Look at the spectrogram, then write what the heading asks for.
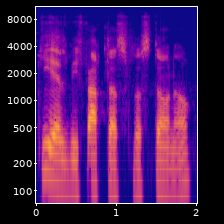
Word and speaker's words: Kiel vi fartas, Flostono: It's pronounced "Kiel vi fartas, Flostono," Of course. and you can make all the fart jokes you want, but that's how you really say it.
